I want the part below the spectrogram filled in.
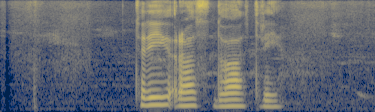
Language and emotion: Russian, neutral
